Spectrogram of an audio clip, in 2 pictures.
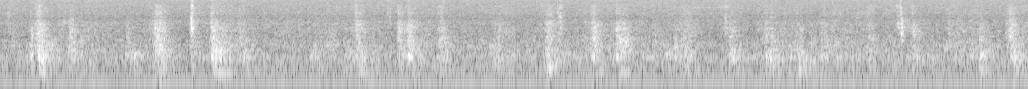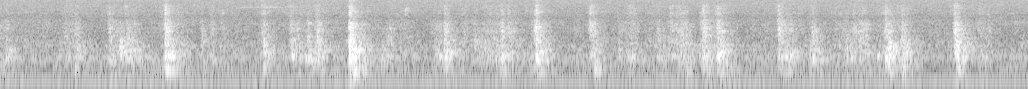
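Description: Water and wet laundry slosh and splash inside a washing machine.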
